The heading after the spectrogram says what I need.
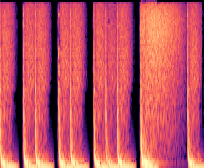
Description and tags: Future Bounce Short Fill
Snare Fill for Future Bounce and More...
